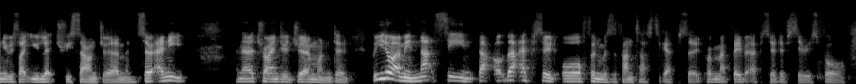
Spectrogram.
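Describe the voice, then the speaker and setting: A man's voice: medium pitch, sharp tone. A man, co-hosting a podcast and chatting animatedly about a television series. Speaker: podcast co-host. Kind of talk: casual chat.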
